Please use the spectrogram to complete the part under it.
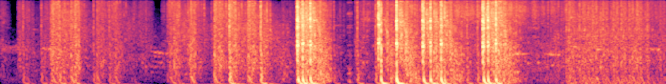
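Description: Rapid bursts of gunfire from a VR shooting video game, volleys of sharp shots with a few louder blasts toward the middle, close and dense with almost no pause between them.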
